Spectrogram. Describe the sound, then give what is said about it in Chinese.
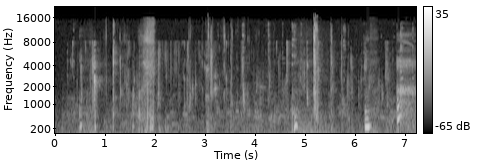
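Someone bites and chews a candied hawthorn skewer, making faint crunches and wet, squishy chewing. The sounds come as many irregular bursts with short gaps between them. “现在我还在吃饭呢。”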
